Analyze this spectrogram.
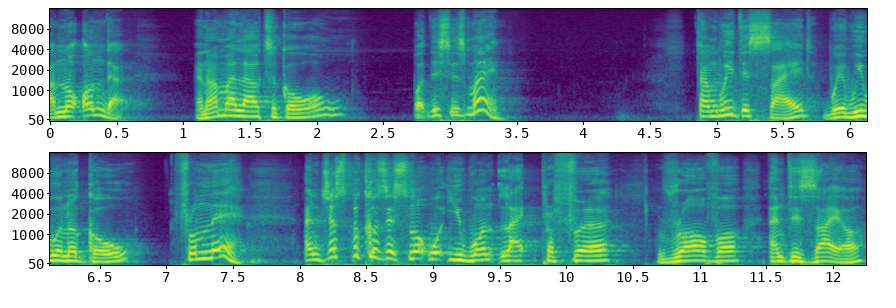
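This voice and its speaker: A man with a London accent, fairly high in pitch, animated in tone, with very wide pitch swings, long and frequent pauses, a moderate pace, and a very clean recording over a silent background. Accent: London multicultural English. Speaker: podcast co-host. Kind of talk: casual chat.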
